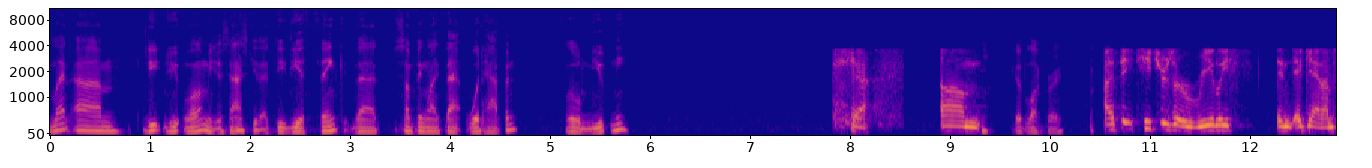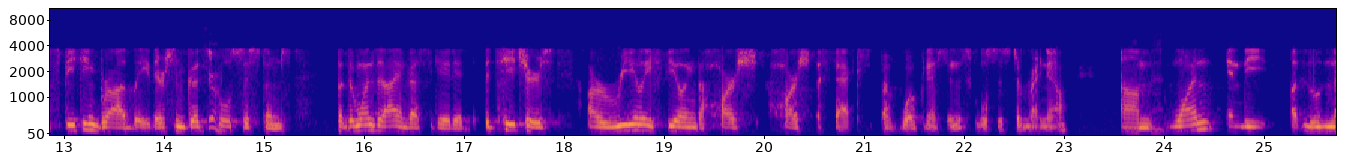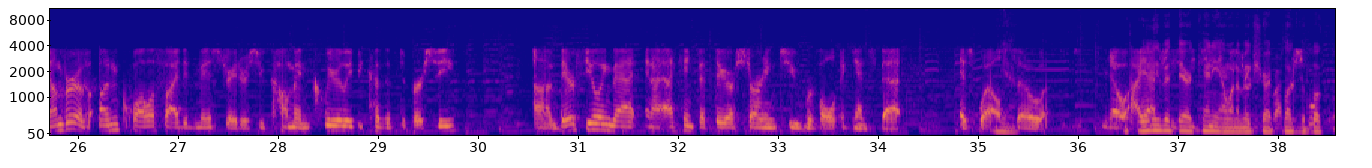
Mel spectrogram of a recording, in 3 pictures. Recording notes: we take your calls in open phones across America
